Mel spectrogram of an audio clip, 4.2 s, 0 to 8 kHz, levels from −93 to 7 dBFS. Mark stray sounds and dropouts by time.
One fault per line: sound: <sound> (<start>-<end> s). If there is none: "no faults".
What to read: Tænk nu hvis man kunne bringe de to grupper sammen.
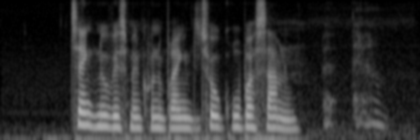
sound: throat clearing (3.2-4.0 s)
